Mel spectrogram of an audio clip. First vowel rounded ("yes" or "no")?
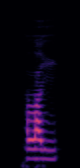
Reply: no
